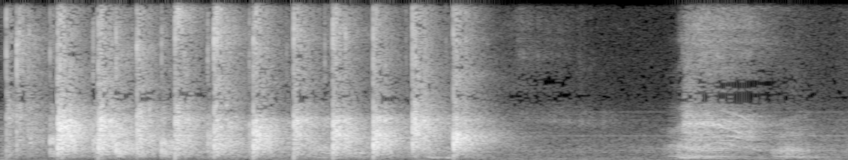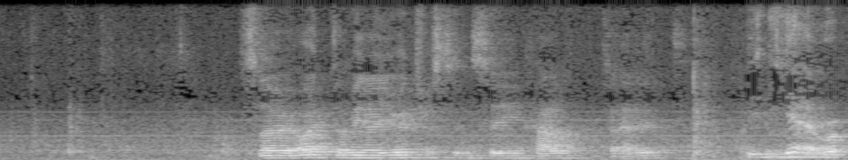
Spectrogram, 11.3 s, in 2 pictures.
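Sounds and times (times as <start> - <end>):
audience applause: 0.0 - 3.4
speech: 7.4 - 11.2.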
